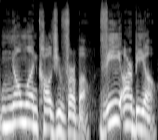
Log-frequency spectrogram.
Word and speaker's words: VRBO: Although VRBO, they came out and were like, no, our name is pronounced Verbo. Dude, no one calls you Verbo. VRBO, like Airbnb, VRBO.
